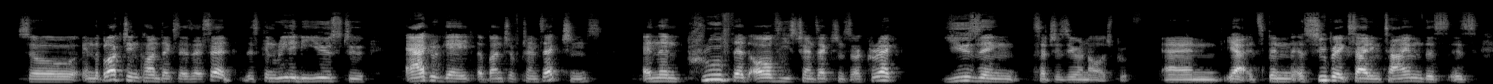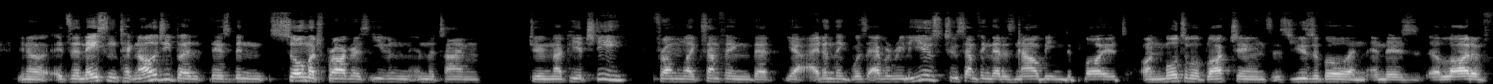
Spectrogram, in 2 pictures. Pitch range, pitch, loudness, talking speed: 125-150 Hz, 135 Hz, -20 LUFS, 190 wpm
